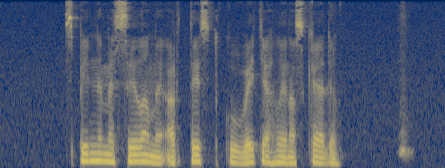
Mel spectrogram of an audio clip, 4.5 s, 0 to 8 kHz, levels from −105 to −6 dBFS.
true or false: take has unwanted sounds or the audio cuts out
true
